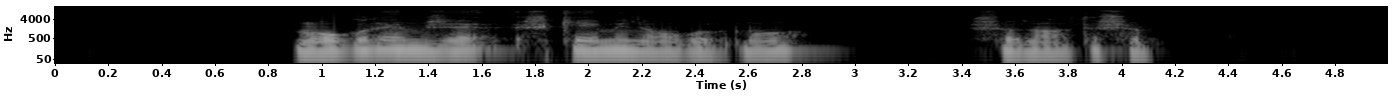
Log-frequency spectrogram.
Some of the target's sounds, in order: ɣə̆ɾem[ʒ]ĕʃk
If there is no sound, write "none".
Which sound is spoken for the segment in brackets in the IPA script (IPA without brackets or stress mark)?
ʒ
